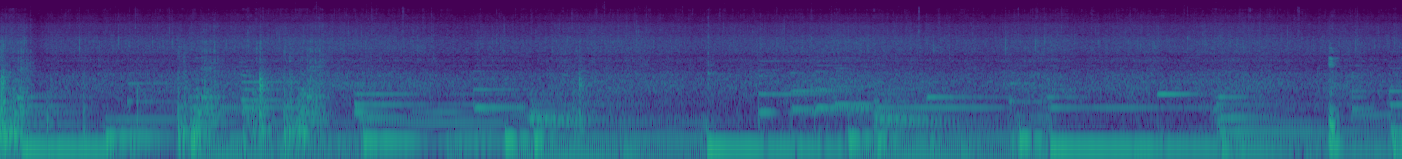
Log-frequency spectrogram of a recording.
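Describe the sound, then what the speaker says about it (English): Steady rain hisses throughout in Minecraft, a dense crackling patter like drops on a surface, with blocky game tones and short effects layered over it. "Goodness, the rain."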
